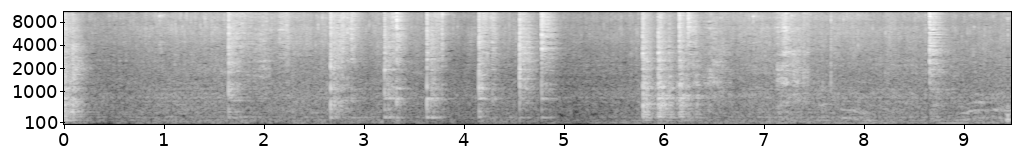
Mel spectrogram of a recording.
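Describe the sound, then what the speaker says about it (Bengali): Spice masala with fried watermelon rind and potato being stirred in a pan, a low continuous sizzle broken by repeated sharp scrapes and clinks of a spatula against the metal pan, close and clear. "এবার এটা আমি মশলাটা একটু কষিয়ে নেব"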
